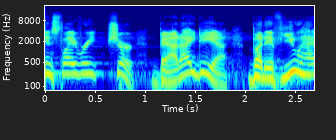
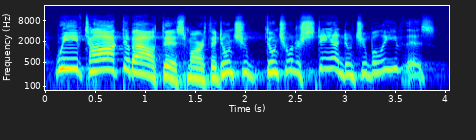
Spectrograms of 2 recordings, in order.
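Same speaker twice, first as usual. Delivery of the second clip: pleading Jesus; 10 semitones higher, 5 dB louder than usual. Acted.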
